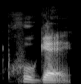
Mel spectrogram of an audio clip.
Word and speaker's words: jugué: The only way we can maintain that is by inserting a U, which becomes silent in front of the A. And when G is followed by U, it gives the hard G sound. So it helps us maintain the original sound.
